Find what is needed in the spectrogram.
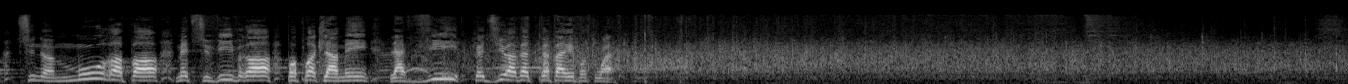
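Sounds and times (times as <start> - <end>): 
speech: 0.2 - 6.3
audience applauding in a reverberant church: 3.9 - 13.4.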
